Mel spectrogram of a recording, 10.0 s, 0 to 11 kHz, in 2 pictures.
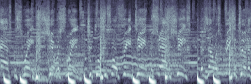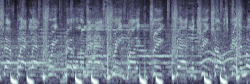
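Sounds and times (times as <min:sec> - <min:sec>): hip hop beat with deep kicks: 0:00.0 - 0:10.0
rapping vocal: 0:00.0 - 0:10.0.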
